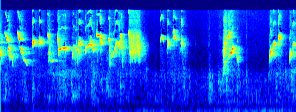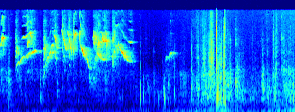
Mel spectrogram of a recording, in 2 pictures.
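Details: A cock goldfinch mule sings in full voice, delivering quick bursts of sharp, high chirps and trills separated by brief pauses, ending with a scratchy broadband rustle.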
